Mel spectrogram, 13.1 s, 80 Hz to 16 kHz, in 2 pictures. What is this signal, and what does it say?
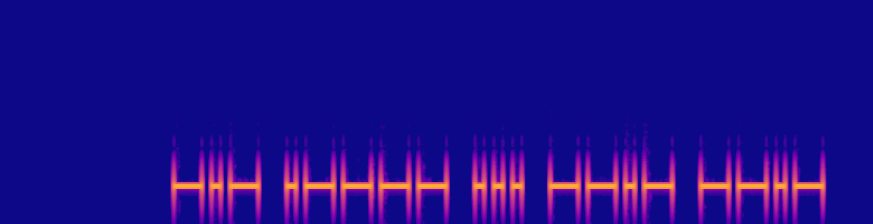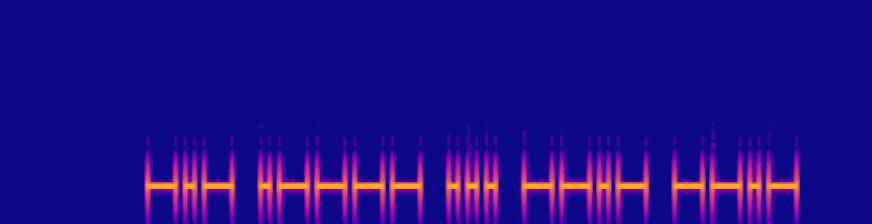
Morse code, heard as a keyed tone, about 17 wpm, 700 Hz. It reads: K1SQQ K1SQQ
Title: USA Call Signs - 5 Characters - Repeated 3x - 17wpm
